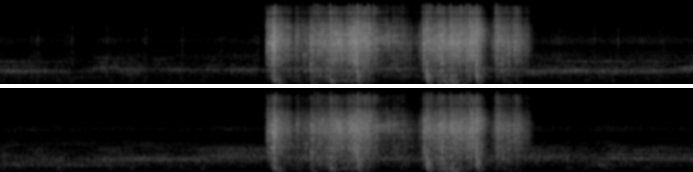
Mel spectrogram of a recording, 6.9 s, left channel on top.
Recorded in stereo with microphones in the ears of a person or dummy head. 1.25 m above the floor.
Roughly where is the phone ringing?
I don't hear a phone ringing.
